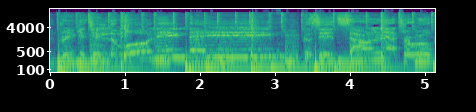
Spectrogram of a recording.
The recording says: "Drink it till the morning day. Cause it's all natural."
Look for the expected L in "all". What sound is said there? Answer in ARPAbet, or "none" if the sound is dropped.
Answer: N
